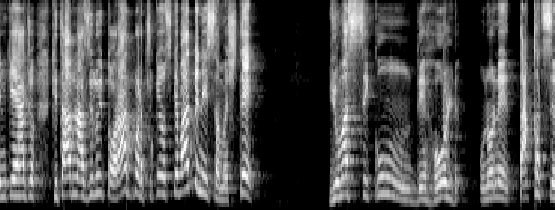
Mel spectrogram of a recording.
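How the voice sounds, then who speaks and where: A woman teaching a Quran commentary lesson, explaining word by word with English glosses and repeating points in steady lists. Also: a little high.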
